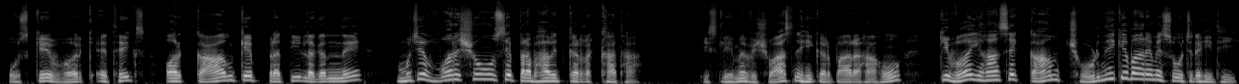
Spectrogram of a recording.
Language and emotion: Hindi, surprised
